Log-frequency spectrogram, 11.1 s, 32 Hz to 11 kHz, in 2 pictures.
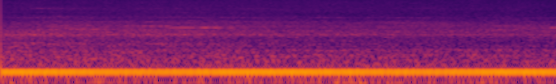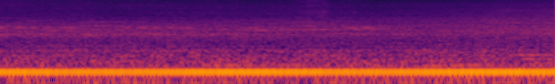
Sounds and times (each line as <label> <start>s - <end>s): heavy drone of a passenger ship 0.0s - 11.1s
traffic sounds 0.0s - 11.1s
